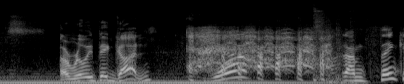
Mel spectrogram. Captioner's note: laughs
